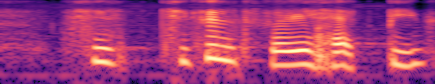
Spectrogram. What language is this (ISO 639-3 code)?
eng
